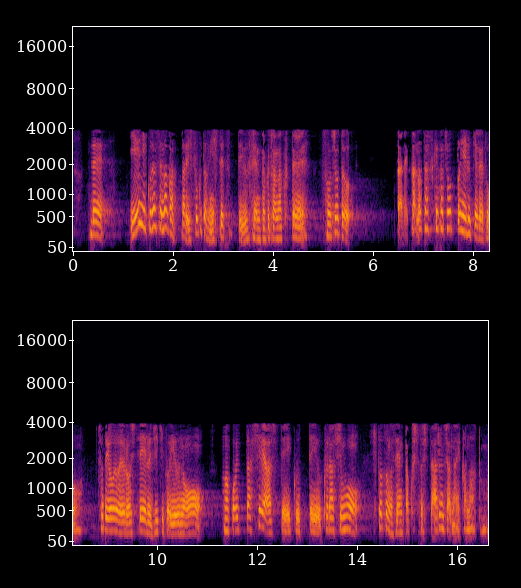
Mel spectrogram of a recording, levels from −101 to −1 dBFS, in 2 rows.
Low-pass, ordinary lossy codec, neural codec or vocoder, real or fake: 7.2 kHz; AAC, 16 kbps; none; real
